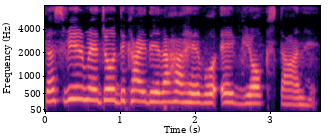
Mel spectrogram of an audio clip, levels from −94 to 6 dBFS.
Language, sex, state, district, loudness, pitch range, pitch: Hindi, female, Arunachal Pradesh, Lower Dibang Valley, -15 LUFS, 235-300 Hz, 275 Hz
